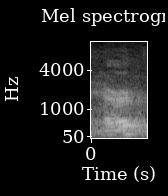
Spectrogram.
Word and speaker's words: inherent: All the same, so people tend to say ‘stereo’ and ‘inherent’ rather than the older and .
